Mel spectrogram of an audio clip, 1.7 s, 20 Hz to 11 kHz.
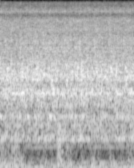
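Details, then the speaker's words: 1959 Chevy Bel Air 348 V8 with Rochester 4-Jet carburetor, still cold (thermostat not yet open), after the accelerator pump was fixed and the air cleaner base gasket refitted. Deep, steady idle rumble with no stumble, misfire or hunting; normal idle. "i made sure i put this gasket back on here for the air cleaner base yeah that runs nice now"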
